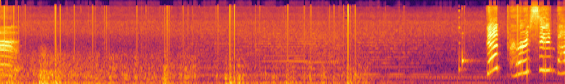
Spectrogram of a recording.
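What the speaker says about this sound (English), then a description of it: "Paimon, here's Thunder!" Thunder in the video game Genshin Impact cracks and rumbles over steady rain, with several sharp booms, then brief speech-like sounds near the end.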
